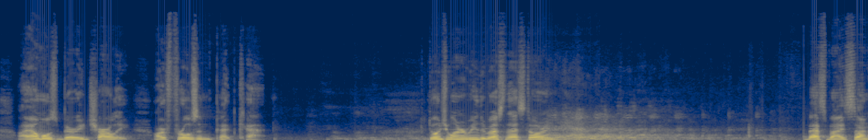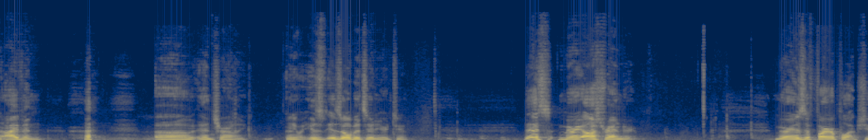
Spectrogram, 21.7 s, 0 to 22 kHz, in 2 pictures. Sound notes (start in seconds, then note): 6.5 audience laughing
